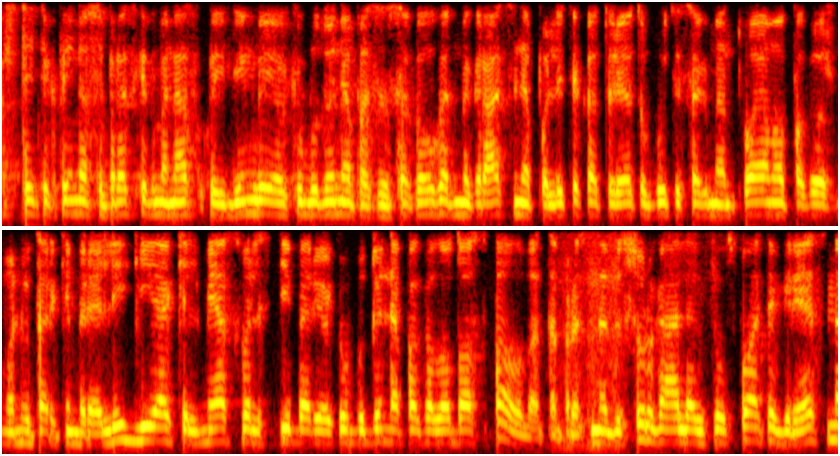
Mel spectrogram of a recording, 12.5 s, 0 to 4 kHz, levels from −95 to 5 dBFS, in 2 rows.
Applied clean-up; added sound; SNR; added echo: none; none; none; none.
